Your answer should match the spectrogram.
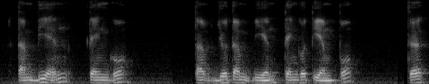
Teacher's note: when you produce t in Spanish is behind the upper teeth or almost in between the teeth, okay? But not inserting the tip of the tongue in between the upper and lower teeth in Spanish, but just behind them, okay?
